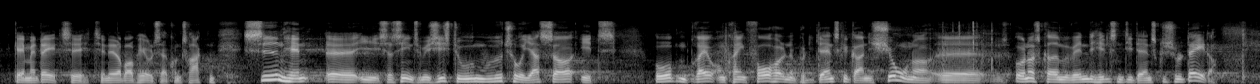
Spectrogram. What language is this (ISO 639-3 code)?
dan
